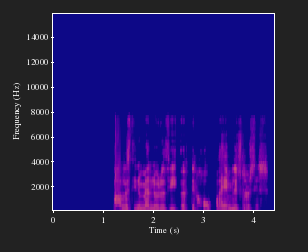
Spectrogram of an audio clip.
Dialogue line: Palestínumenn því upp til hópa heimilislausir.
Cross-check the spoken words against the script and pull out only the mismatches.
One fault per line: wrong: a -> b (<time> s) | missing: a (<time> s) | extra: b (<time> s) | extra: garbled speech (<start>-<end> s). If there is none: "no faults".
extra: urðu (2.1 s)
